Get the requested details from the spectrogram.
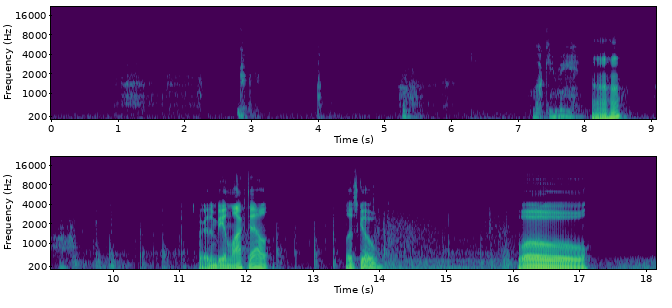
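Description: A young man speaks quietly to himself.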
